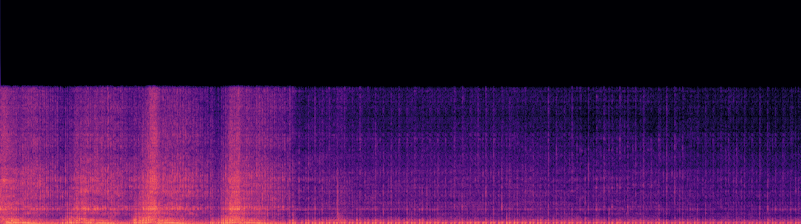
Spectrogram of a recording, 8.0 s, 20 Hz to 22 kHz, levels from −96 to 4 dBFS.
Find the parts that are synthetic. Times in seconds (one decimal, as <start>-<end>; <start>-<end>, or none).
0.0-1.4; 2.4-8.0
